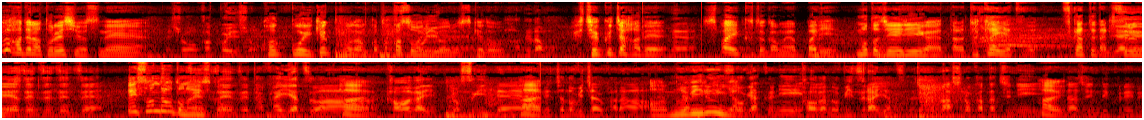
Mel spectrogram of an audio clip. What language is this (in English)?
Japanese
